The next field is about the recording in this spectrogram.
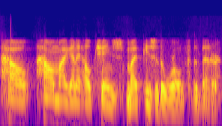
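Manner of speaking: plain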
